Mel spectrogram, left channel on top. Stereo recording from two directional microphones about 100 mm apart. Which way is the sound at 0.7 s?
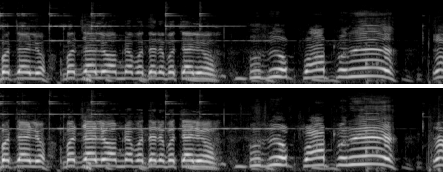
5° right (ahead or behind).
